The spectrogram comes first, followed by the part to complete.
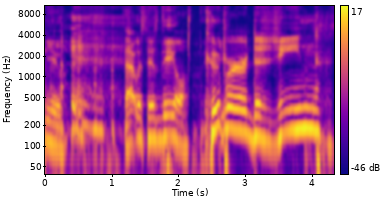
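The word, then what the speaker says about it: Cooper DeJean: fade I'm telling you that was his deal Cooper de Jean is how you say that guy's name he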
